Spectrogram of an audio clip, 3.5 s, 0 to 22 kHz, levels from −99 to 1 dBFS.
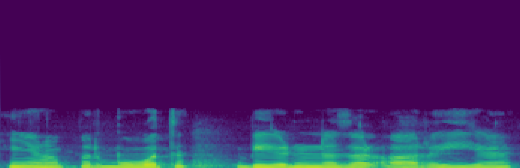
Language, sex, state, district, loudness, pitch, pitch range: Hindi, female, Uttar Pradesh, Saharanpur, -15 LUFS, 245 Hz, 240-250 Hz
